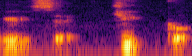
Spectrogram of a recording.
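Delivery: breathy whispered voice, all breath. Describing a comic's gym owner written to sound like Razor Ramon: Razor Ramon impression. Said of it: "he wrote him to sound like Razor Ramon".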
